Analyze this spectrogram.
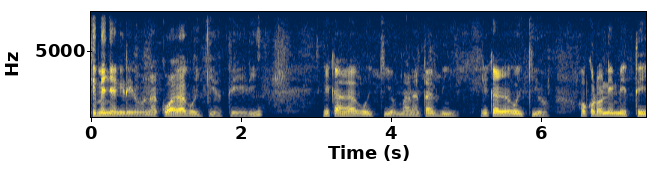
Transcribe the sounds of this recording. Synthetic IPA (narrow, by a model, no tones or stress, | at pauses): kemɛɲaɣeɾeɾɔnakwaɣaɣoikiɔteɾi | ɡekaɣaɣoikiɔmaɾataði | ɡekaɣaɣoikiɔː | kɔɾɔnemete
